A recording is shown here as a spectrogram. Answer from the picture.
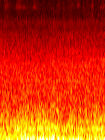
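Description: City street ambience with a low, uneven rumble of wind on the microphone over a faint hum of traffic.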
